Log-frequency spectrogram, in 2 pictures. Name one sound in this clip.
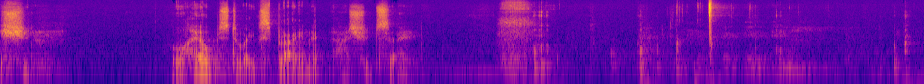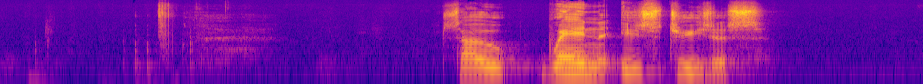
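An elderly man speaks calmly and with emphasis into a microphone.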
